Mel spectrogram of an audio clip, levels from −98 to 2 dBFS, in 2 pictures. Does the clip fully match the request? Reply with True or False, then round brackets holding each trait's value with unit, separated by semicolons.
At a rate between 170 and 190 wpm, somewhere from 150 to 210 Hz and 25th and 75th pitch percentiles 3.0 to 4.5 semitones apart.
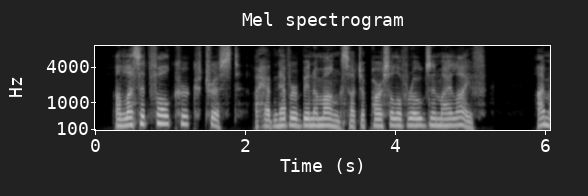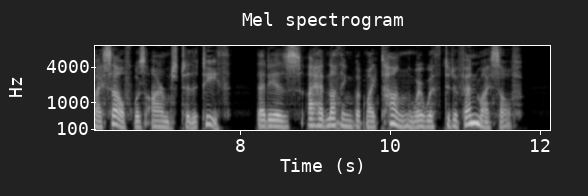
True (180 wpm; 185 Hz; 3.4 semitones)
